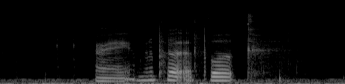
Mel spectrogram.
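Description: A young woman speaks briefly and close to a microphone.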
